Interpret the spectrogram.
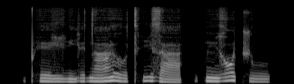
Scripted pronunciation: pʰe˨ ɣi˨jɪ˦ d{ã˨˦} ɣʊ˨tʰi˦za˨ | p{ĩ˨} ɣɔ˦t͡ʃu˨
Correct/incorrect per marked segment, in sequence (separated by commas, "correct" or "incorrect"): correct, correct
